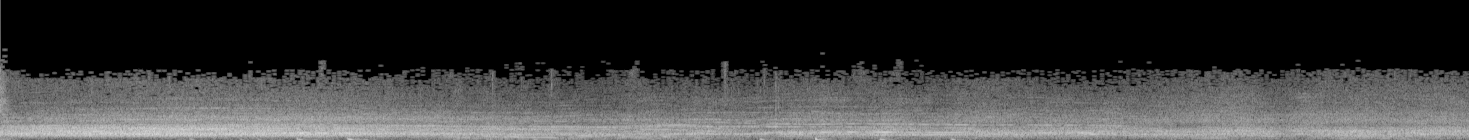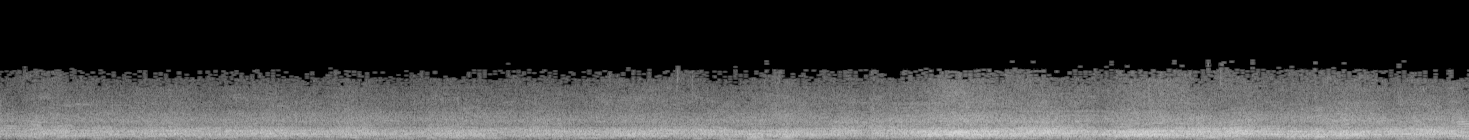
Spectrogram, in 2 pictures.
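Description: A large crowd at a live show cheers loudly and continuously for a performer, a dense wash of shouting, whooping and hollering that holds steady for the whole stretch, swelling slightly near the end, with scattered voices poking through.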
